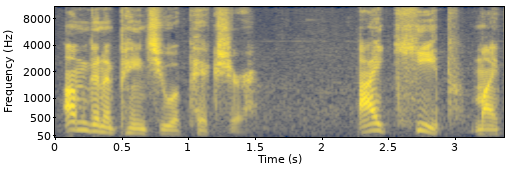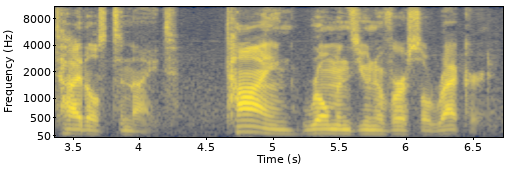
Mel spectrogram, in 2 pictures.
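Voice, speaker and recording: An actor playing a calmly defiant male wrestling champion in a game cutscene, speaking in a smug, deliberate way. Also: on the low side. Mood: smug taunting. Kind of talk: scripted wrestling drama cutscene.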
